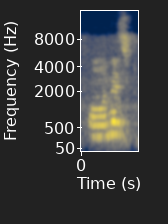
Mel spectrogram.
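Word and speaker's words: honest: Like ऑनेस्ट, this is a silent letter.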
